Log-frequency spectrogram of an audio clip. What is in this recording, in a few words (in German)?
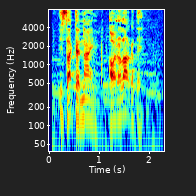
Mexik Barkeeper; Revolution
